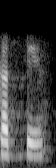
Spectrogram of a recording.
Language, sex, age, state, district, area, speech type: Maithili, female, 18-30, Bihar, Saharsa, rural, conversation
